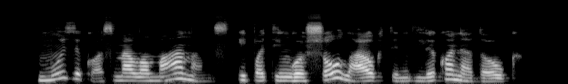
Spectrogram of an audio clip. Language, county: Lithuanian, Klaipėda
